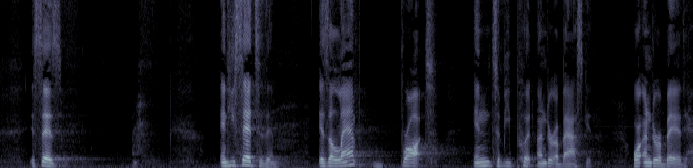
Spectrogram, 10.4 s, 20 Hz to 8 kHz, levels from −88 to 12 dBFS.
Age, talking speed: 30-49, 125 wpm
